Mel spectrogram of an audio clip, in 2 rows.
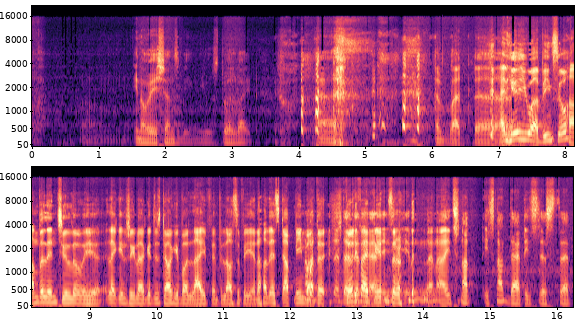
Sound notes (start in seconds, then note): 3.7 laughs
